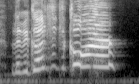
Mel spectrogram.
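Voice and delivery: high, loud sing-song mock sob; mock crying. Reader fake-sobbing to viewers, high sing-song cry. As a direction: whimper it like fake weeping.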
